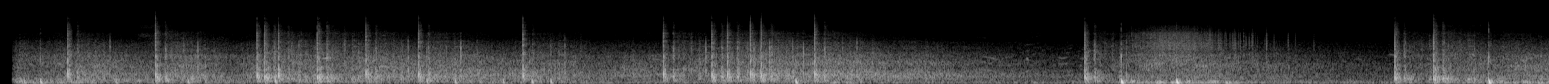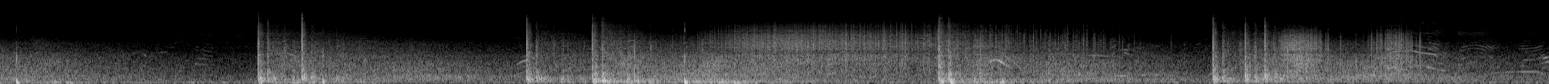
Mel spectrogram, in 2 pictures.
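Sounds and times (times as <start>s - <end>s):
distant firework bursts and crackle: 0.1s - 30.9s
firework bangs and pops: 0.2s - 9.5s, 10.8s - 13.3s, 13.9s - 16.7s, 18.0s - 29.9s
rumbling echo: 18.1s - 30.3s.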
